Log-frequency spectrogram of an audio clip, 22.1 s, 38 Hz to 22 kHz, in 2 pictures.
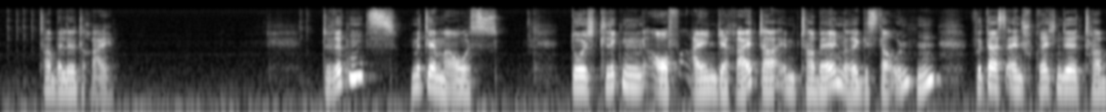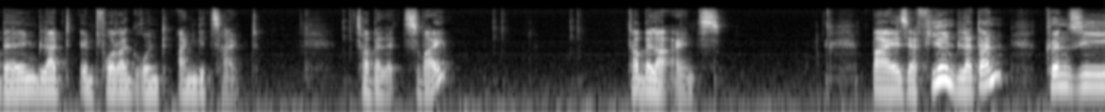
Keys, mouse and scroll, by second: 2.3 click, 14.3 click, 15.8 click, 16.9 click.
